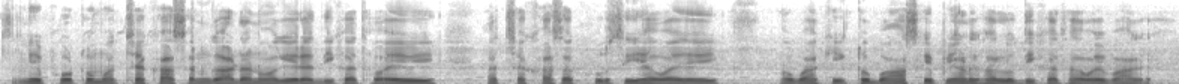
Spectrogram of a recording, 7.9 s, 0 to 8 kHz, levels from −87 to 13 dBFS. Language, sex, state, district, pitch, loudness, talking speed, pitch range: Chhattisgarhi, male, Chhattisgarh, Korba, 120 Hz, -25 LUFS, 185 wpm, 115-125 Hz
